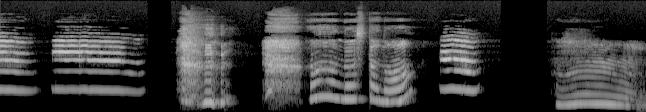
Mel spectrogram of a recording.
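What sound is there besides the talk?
cat meowing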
